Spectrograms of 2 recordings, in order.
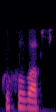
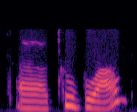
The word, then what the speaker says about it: !Khūboab: And it's generally Khūboab, but I say Khūboab, and most people call him Khūboab because people struggle with the clicks itself.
